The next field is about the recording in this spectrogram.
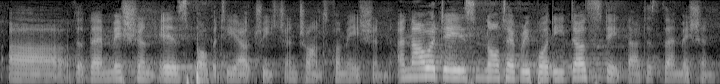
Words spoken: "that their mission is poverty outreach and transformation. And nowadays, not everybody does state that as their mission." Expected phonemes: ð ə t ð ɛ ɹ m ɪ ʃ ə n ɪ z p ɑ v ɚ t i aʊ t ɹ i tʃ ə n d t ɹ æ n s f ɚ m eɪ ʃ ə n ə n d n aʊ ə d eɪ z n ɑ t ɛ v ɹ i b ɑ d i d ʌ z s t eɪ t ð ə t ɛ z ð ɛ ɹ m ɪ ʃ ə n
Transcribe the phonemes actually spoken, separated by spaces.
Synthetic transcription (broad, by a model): ð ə t ð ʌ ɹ m ɪ ʃ ə n ɪ z p ɑ v ɚ t i aʊ t ɹ i tʃ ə n t ɹ æ n s f ɚ m eɪ ʃ ə n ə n n aʊ ə d eɪ z n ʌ t ɛ v ɹ i b ɑ d i d ʌ z s t eɪ t ð ə t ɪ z ð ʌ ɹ m ɪ ʃ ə n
